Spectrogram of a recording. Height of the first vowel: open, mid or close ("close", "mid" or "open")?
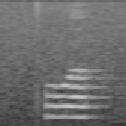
close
